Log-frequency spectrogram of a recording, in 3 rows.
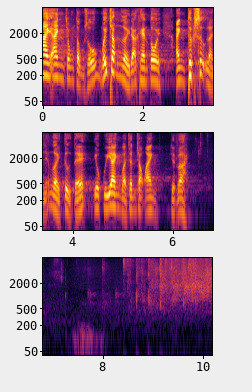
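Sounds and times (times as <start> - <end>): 
speech: 0.0 - 6.4
group applause: 8.0 - 10.1.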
